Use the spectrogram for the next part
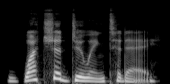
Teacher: That blending where what are you collapses into something close to watcha is called connected speech.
